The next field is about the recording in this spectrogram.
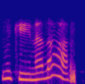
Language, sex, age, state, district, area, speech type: Bengali, female, 60+, West Bengal, Darjeeling, rural, conversation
